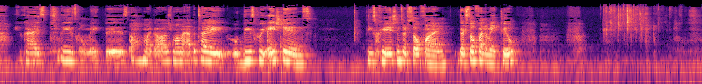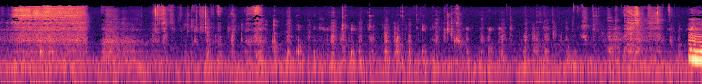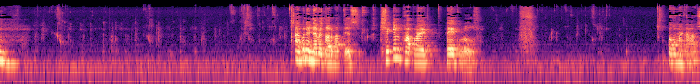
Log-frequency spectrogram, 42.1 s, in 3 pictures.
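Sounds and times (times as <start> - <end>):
breathy hiss: 14.2 - 16.9
mouth chewing clicks and smacks: 17.2 - 27.7, 28.8 - 34.0
person humming mm: 27.8 - 28.5.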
